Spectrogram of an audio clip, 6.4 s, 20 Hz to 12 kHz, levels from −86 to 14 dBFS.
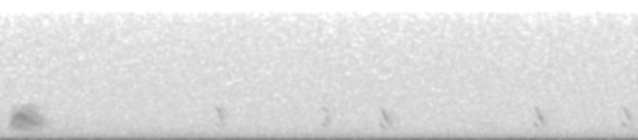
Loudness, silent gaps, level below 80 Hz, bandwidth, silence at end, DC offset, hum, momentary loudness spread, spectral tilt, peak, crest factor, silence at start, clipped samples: -38 LUFS; none; -34 dBFS; 11 kHz; 0 s; under 0.1%; none; 4 LU; -5.5 dB/octave; -18 dBFS; 14 dB; 0 s; under 0.1%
